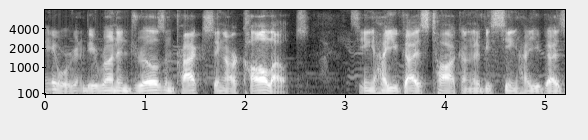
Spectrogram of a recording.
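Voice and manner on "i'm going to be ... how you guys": normal talking voice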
